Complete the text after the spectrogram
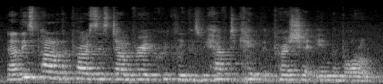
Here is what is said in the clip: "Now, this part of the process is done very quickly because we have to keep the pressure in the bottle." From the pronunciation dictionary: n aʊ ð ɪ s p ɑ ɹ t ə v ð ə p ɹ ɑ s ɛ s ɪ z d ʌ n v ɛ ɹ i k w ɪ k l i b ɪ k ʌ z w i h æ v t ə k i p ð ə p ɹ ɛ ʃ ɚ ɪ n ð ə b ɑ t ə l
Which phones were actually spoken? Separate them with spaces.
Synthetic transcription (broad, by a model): n aʊ ð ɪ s p ɑ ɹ t ə v ð ə p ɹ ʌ ʊ s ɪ s d ʌ n v ɛ ɹ i k w ɪ k l i k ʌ z w i h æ f t ə k i p ð ə p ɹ ɛ ʃ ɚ ɪ n ð ə b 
